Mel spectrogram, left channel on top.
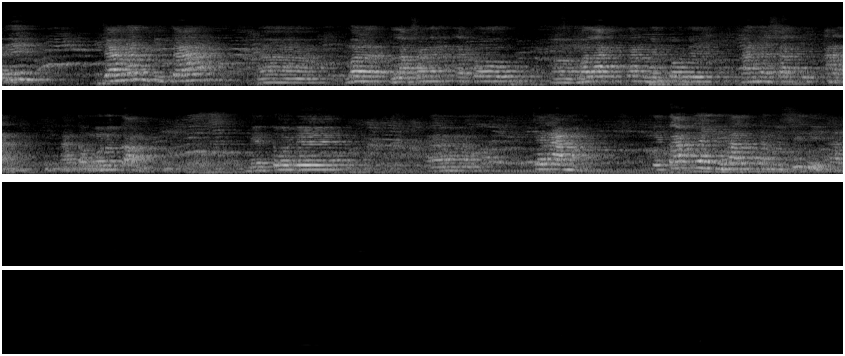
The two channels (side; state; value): right; silent; 56 dB below the other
